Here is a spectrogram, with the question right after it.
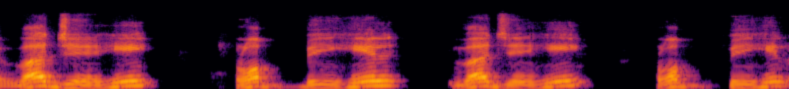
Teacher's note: را کو موٹا کر کے پڑھیں گے، را کو با سے ملائیں گے ، ہا کو لام سے ملائیں گے، حمزہ کو عین سے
